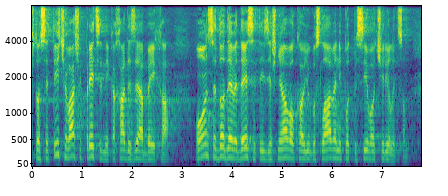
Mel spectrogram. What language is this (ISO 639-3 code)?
hrv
